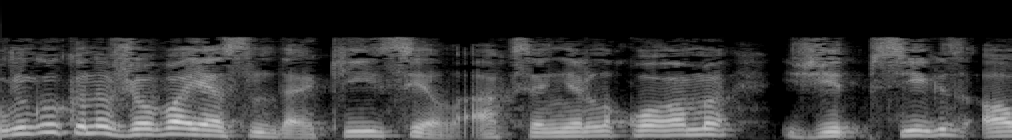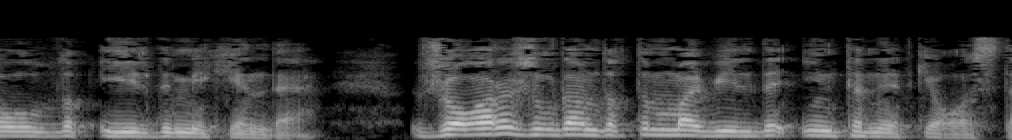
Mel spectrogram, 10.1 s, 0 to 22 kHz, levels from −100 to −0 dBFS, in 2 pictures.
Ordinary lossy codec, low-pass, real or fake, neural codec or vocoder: MP3, 32 kbps; 7.2 kHz; fake; codec, 16 kHz, 4.8 kbps, FACodec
